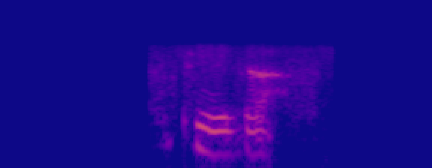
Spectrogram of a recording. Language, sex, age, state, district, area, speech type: Dogri, female, 45-60, Jammu and Kashmir, Jammu, urban, conversation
